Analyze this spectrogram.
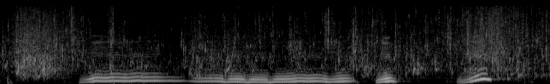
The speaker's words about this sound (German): Langsam lässt er sich in das warme Wasser gleiten.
